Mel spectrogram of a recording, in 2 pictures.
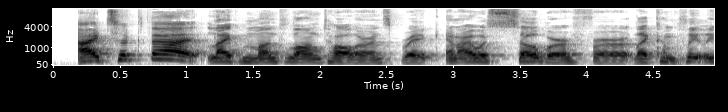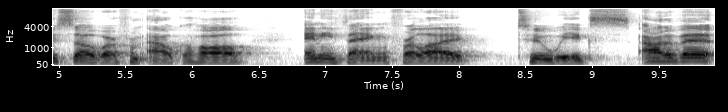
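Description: Someone with a Texan accent speaks at a fairly slow pace with ordinary pitch variation. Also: man, fairly high pitch for a man, very clean recording, silent background. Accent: Texan American. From Texas. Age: 20s. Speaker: podcaster. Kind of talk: casual monologue. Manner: filler-heavy, says um a lot.

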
